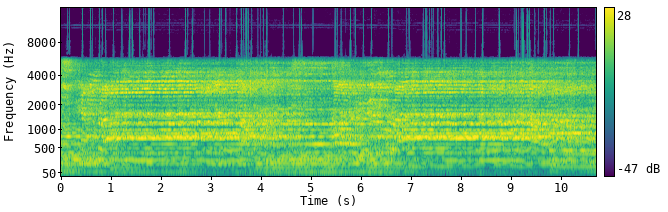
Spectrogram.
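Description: Church choir singing a gospel worship song, holding long chords that shift every couple of seconds.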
